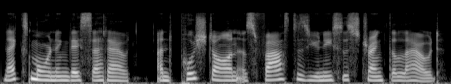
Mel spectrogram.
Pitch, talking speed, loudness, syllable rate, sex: 195 Hz, 185 wpm, -17 LUFS, 4.6 syllables/s, female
